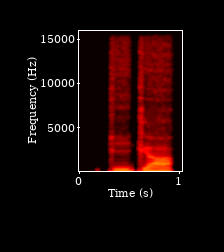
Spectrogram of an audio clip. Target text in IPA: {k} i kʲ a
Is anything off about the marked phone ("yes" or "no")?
no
